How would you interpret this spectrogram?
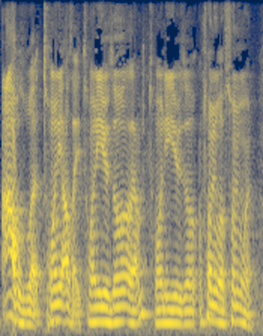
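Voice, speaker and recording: A man's voice: medium pitch, racing. A young man co-hosting a casual podcast, telling stories in profane, slangy talk with acted-out quotes. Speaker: podcast co-host. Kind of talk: casual chat and storytelling.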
